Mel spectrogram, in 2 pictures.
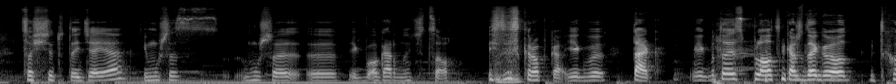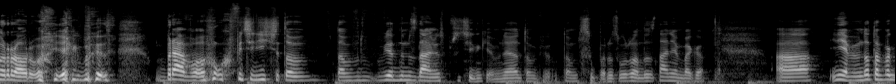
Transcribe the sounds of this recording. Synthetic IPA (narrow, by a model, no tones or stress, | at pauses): t̪sɔɕɕɛt̪u̥t̪ajd͡ʑejɛimuʂɛ | muʂɛja̰ɡ̚bɘɔɡaɾnɔɲt͡ɕt̪sɔit̪ɔjɛst̪̚kɾɔpkaʔjaɡbɘt̪akjaɡ̚bɘt̪ɔjɛst̪̚plɔt̪kaʐd̪ɛɡɔ | xɔrːɔɾujaɡbɘbɾavɔuxfɘt͡ɕilʲiɕt͡ɕɛt̪ɔt̪amvd̪vjɛd̪nɘmzd̪aɲuspʂɛt͡ɕinkʲɛ̰mɲɛt̪ɔmt̪ɔmsupɛɾzwɔʐɔnɛzd̪aɲɛmɛɡɔ | aʔiɲɛvʲjɛmd̪ɔt̪ɔvɛɡ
